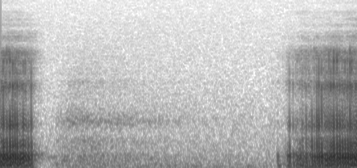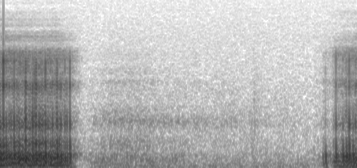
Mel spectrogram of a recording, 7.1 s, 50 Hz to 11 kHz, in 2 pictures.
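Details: Loud rattling snores on each in-breath, about three cycles at roughly 22 breaths a minute, with quiet exhalations between; sound-effect recording of snoring.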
